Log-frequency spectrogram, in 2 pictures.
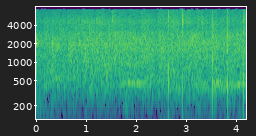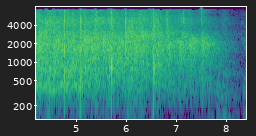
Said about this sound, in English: A big round of applause for our guest speaker.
